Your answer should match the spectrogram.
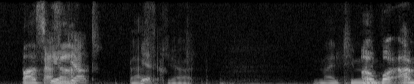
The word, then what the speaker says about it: Basquiat: Our classic is, how do you pronounce that? Basquiat. Basquiat.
